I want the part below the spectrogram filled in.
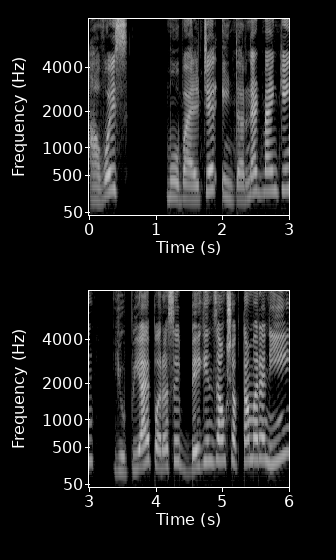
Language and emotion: Goan Konkani, surprised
